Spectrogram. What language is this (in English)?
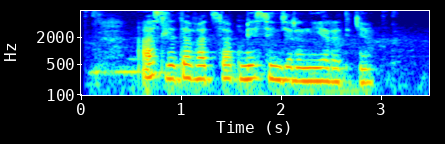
Uzbek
